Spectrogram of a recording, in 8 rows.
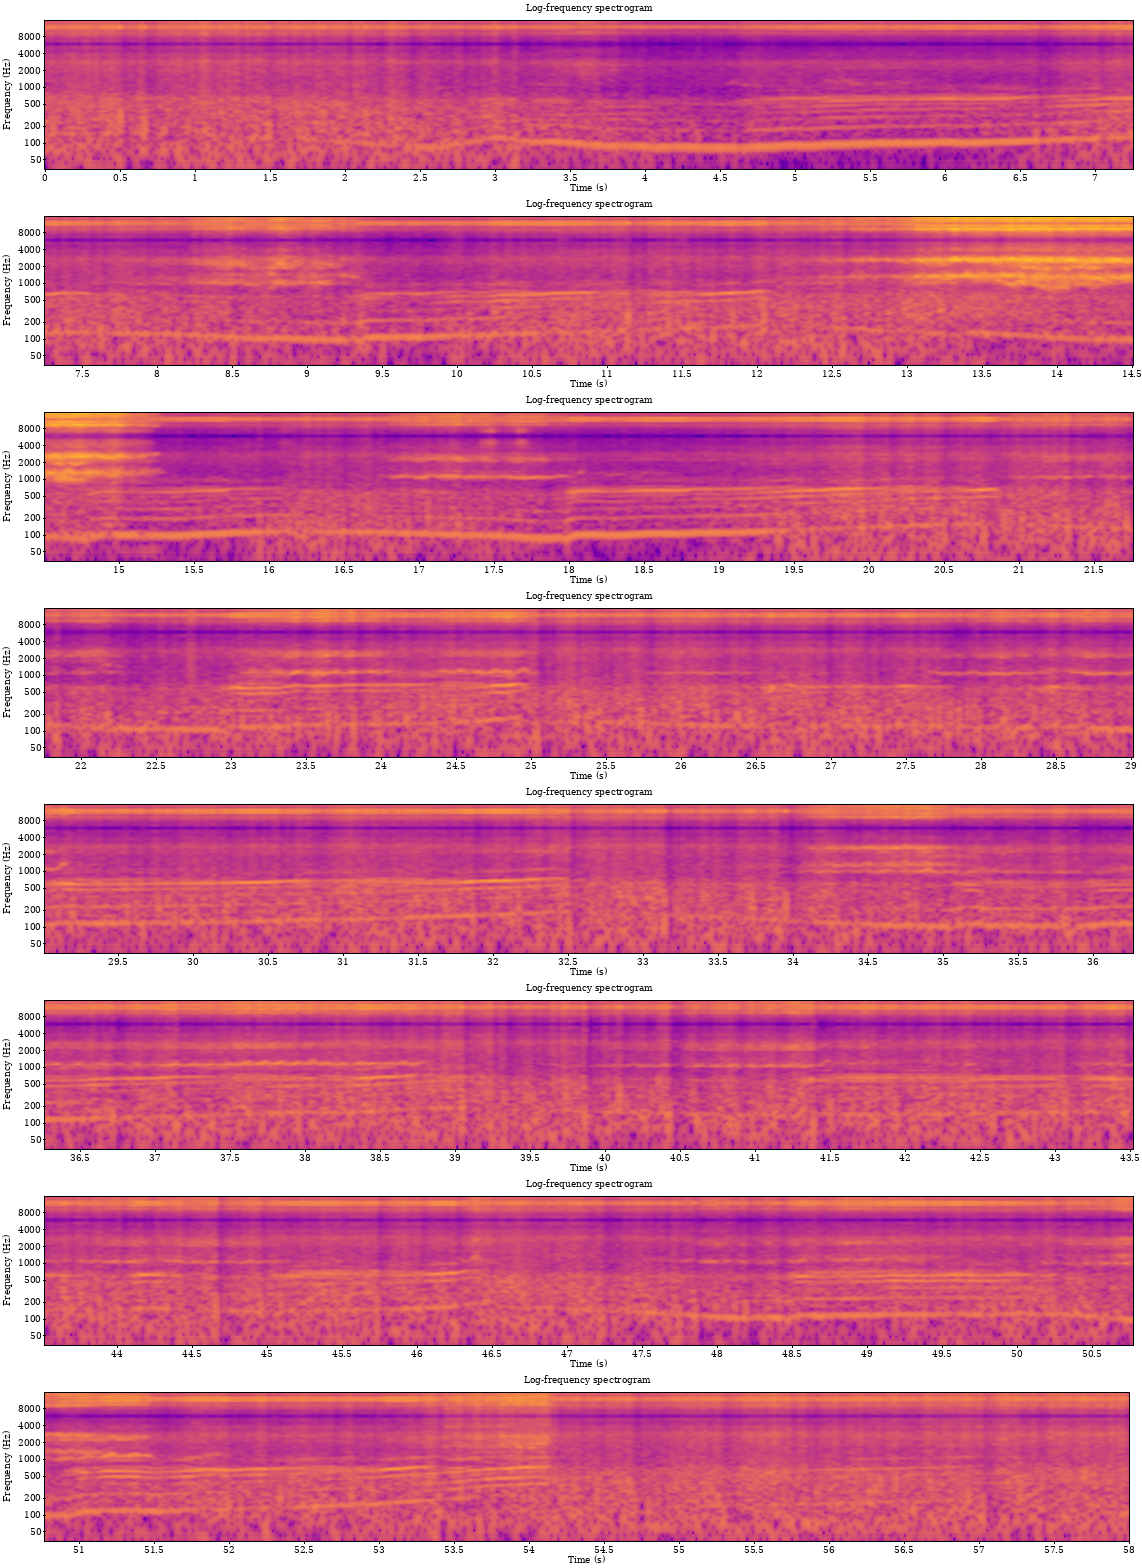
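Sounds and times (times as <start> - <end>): steady rush of noise: 0.0 - 58.0
turbocharged car engine revving: 1.6 - 58.0.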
